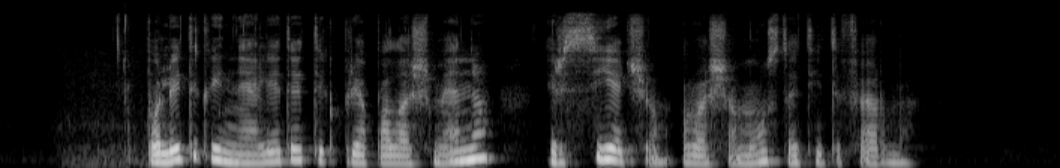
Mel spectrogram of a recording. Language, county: Lithuanian, Vilnius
